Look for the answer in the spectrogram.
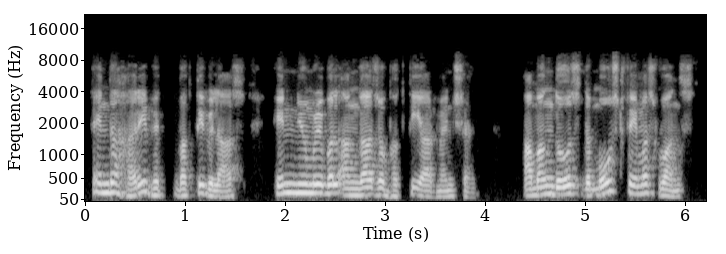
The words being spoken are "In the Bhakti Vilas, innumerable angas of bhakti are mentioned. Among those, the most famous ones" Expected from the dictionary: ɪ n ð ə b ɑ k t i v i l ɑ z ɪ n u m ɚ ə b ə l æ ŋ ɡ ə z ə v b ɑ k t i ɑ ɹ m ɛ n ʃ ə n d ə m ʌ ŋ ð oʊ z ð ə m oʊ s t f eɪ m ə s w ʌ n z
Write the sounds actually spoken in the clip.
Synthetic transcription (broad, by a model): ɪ n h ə b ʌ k t i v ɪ l ɑ s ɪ n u m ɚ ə b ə l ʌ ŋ ɡ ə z ə v b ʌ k t i ɑ ɹ m ɛ n ʃ ə n d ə m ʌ ŋ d oʊ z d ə m oʊ s t f eɪ m ə s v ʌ n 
